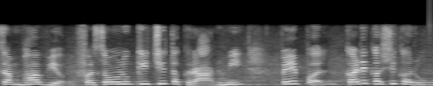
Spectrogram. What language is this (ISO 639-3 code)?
mar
